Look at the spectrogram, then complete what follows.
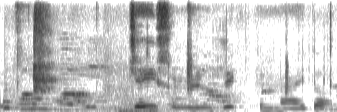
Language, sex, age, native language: Icelandic, male, 12, Icelandic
